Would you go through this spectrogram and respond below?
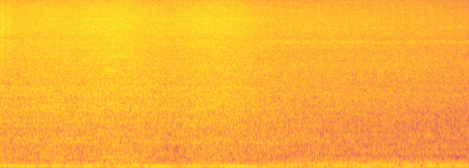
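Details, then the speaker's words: Engine fired right up after sitting a long time: steady, even low idle rumble with a few mild rev swells, no knocks or misses; sounds healthy. "It seems to be doing pretty good. She needs a little love for sure, but yeah, she idles, sounds healthy."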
